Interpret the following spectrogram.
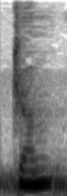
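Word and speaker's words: Cem: I also spell it uh with a G. G E M. And could you tell us your name, sir? Jim.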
